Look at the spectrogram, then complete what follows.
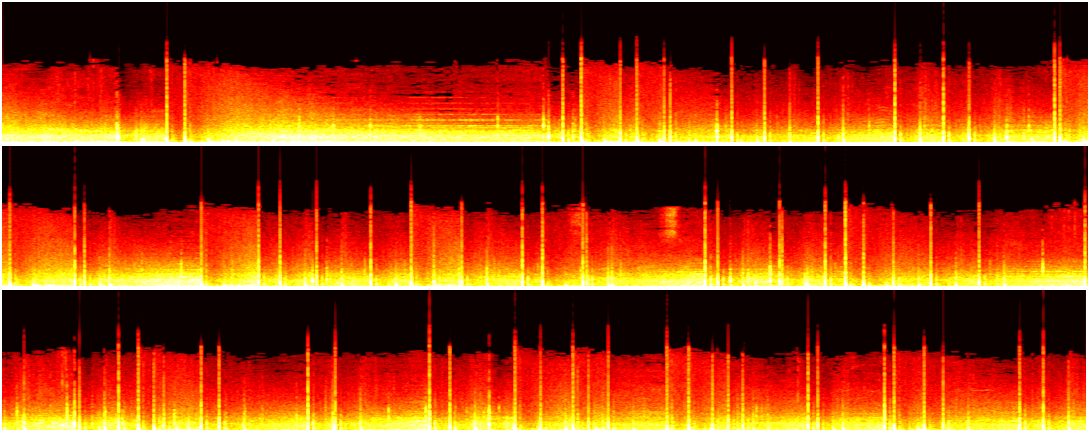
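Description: Aerial fireworks shells bursting overhead at a display, one sharp bang after another in quick succession.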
